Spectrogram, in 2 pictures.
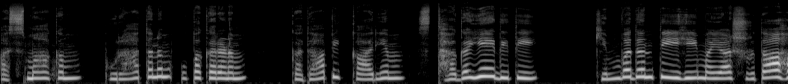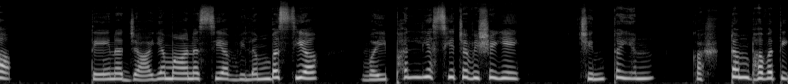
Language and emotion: Sanskrit, fearful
